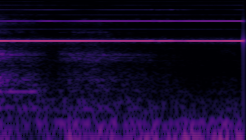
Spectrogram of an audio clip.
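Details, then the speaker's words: Steady, unbroken high-pitched beep in a quiet cab from a Lokar shifter neutral safety switch; after bending the shift linkage and setting the switch, it is working normally. "You could hear it went quiet. That's neutral, so you should be able to start the truck."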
